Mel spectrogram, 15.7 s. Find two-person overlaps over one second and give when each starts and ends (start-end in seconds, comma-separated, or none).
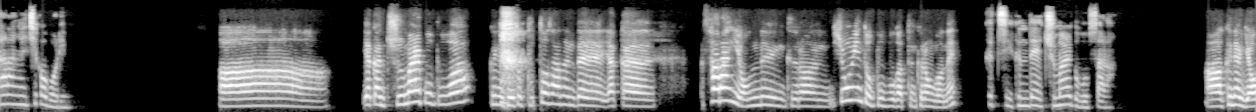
none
